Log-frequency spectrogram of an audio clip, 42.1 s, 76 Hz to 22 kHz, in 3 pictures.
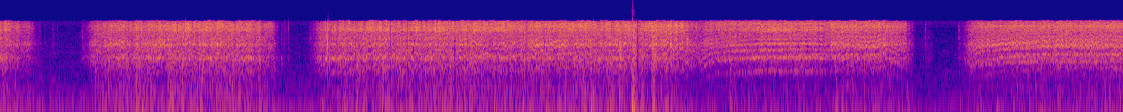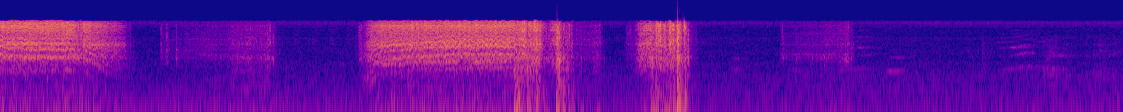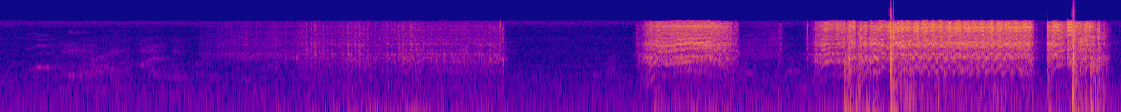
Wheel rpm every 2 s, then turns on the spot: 60, 120, 130, 160, 140, 100, 120, 110, 10, 80, 90, 30, 0, 0, 0, 0, 20, 10, 60, 100, 150.
16-18 20-22 32-34 36-38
